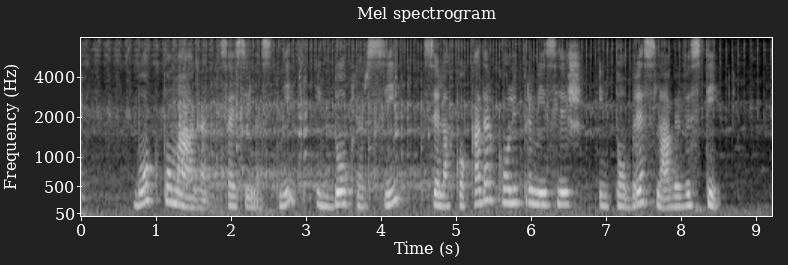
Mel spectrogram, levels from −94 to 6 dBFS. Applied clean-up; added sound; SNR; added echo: none; Bicycle; 15 dB; none.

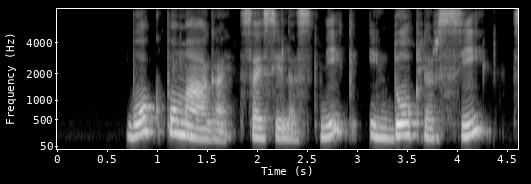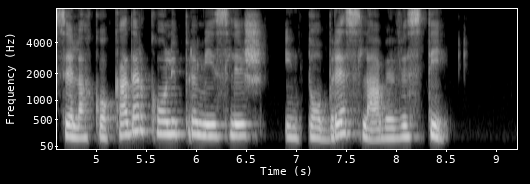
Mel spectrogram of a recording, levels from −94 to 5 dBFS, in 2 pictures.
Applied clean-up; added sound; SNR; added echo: none; none; none; none.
